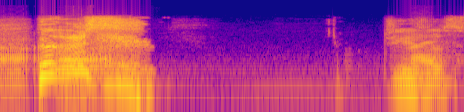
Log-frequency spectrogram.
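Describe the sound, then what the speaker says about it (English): One sharp, close sneeze bursts out at the start, followed by a short silence and then a person speaking. "Oh, so now you can hear my sneezes"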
